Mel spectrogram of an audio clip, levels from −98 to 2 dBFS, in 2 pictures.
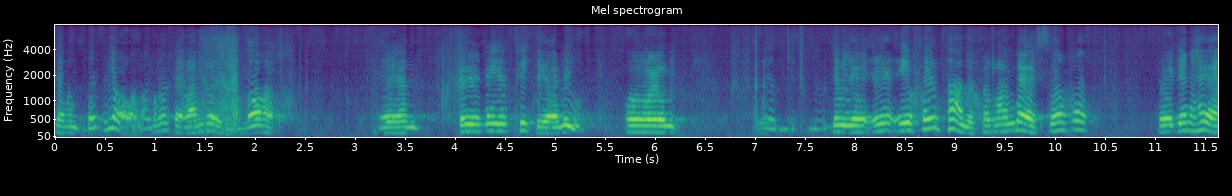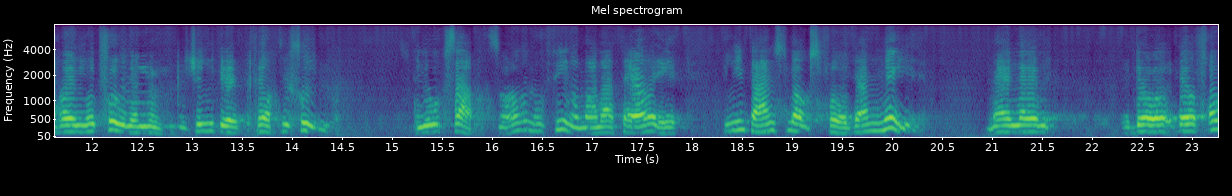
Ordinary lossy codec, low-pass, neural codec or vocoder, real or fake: none; none; codec, 16 kHz, 1 kbps, FreqCodec, smaller model; fake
